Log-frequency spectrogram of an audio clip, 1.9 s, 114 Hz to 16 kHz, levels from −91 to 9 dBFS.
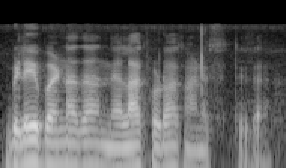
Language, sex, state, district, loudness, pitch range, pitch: Kannada, male, Karnataka, Bangalore, -18 LUFS, 105-120 Hz, 110 Hz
